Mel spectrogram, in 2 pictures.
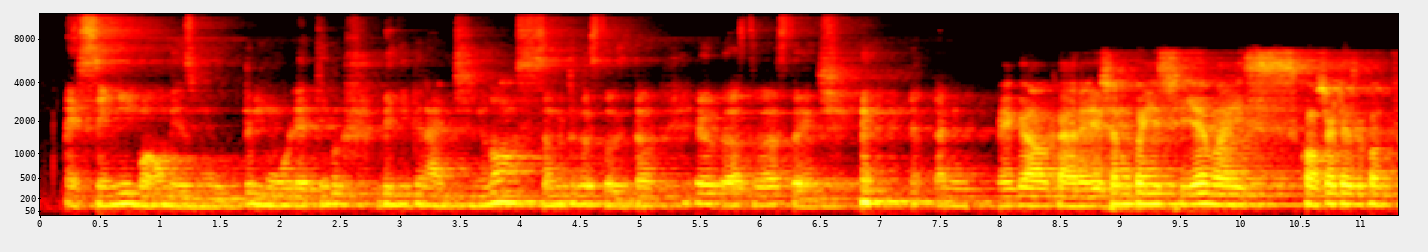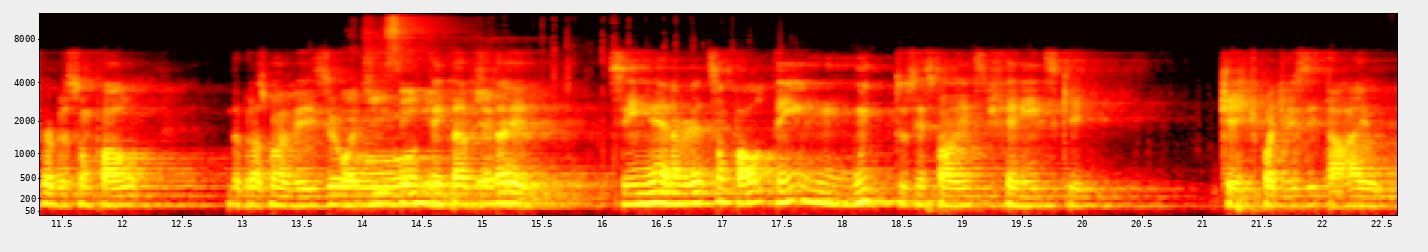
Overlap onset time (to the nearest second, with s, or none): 14 s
